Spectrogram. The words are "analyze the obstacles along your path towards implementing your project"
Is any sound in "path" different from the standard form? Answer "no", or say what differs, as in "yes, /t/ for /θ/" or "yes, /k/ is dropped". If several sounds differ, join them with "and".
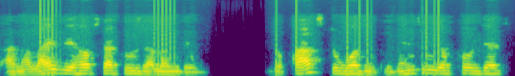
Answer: yes, /s/ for /θ/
